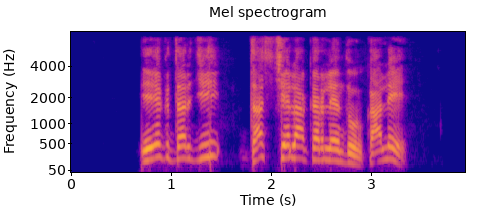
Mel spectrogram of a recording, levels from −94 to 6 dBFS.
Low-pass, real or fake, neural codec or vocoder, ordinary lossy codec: 7.2 kHz; fake; vocoder, 22.05 kHz, 80 mel bands, WaveNeXt; MP3, 64 kbps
